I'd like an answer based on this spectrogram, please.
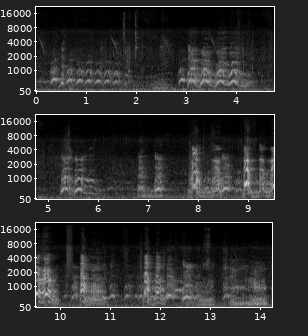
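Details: A dog gives quick chains of high pulsing yelps, then breaks into loud, dense, rapid barking that rises to a frantic peak before easing into scattered barks and whines.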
